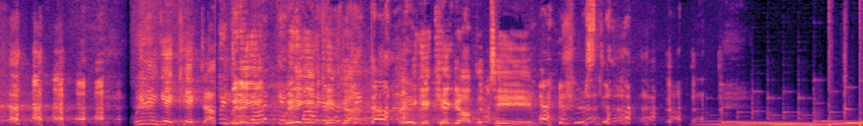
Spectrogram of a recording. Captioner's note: laughs; laughs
